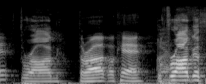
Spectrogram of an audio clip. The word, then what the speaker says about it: Throg: Throg.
